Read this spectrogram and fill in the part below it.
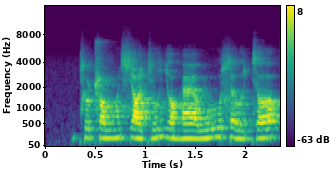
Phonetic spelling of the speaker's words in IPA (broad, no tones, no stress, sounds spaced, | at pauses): c u ʈ͡ʂ ɒ v ɑ̤ ɕ ɑː c u ʎ ɒ ɦ æː w uː ɬ ə l ʊ c ʌ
